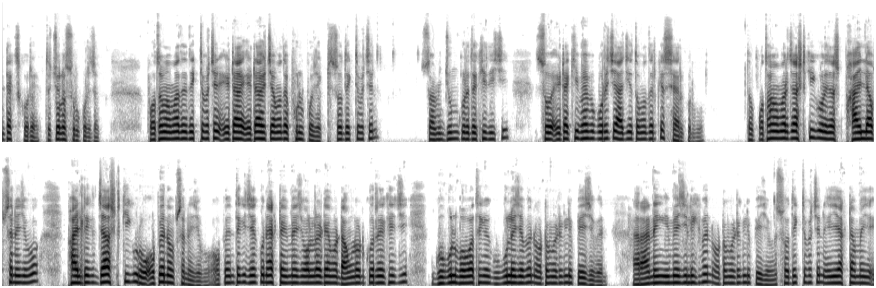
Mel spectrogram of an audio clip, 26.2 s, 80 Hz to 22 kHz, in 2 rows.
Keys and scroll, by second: 4.9 ctrl+KP_Subtract, 5.6 ctrl+KP_Add, 6.9 ctrl+KP_Subtract, 10.8 ctrl+KP_Subtract, 21.8 ctrl+KP_Add, 24.6 ctrl+KP_Add.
